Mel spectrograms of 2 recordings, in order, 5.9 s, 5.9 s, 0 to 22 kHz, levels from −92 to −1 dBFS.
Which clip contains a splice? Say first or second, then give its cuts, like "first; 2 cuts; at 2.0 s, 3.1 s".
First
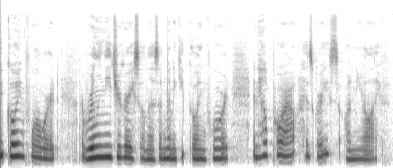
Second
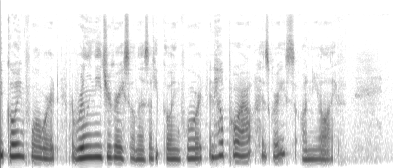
second; 3 cuts; at 1.0 s, 2.3 s, 3.1 s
